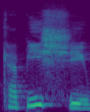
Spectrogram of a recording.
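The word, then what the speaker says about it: capisci: see capisco but then the pronunciation changes that's why it's kapishi all of a sudden because sc i make she where's sco made so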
